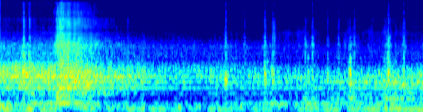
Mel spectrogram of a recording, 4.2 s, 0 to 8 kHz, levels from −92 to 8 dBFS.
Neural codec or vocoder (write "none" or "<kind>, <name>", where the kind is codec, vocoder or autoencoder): vocoder, BigVGAN v2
